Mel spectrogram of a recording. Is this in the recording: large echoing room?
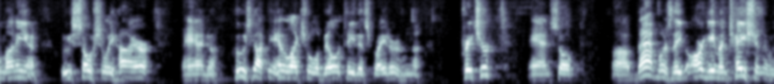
yes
